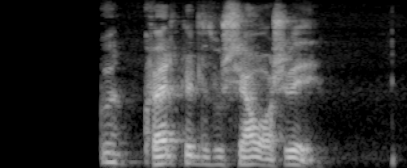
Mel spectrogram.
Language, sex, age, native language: Icelandic, male, 50-59, Icelandic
